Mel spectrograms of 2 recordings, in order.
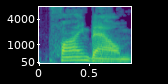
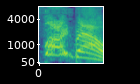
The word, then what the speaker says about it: Finebaum: Like Finebaum is Finebaum, right?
